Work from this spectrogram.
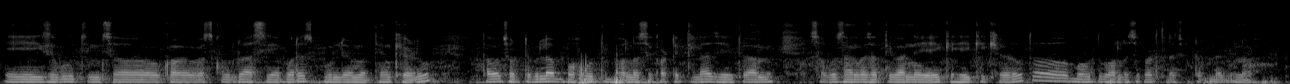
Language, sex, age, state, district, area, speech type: Odia, male, 45-60, Odisha, Kendujhar, urban, spontaneous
